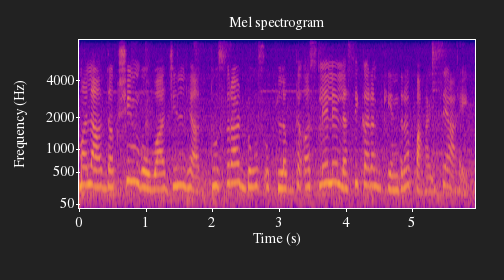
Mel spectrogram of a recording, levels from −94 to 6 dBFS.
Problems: constant background noise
